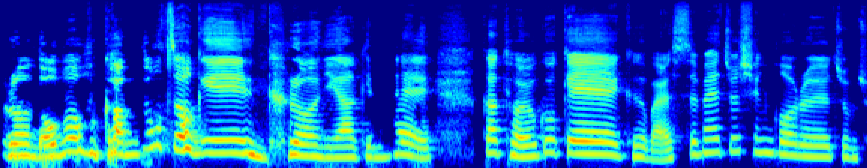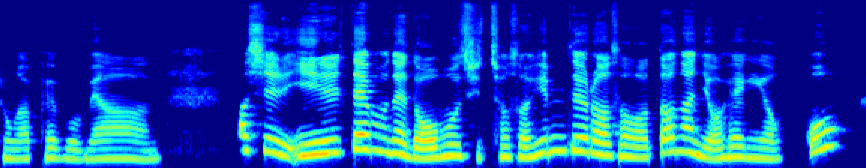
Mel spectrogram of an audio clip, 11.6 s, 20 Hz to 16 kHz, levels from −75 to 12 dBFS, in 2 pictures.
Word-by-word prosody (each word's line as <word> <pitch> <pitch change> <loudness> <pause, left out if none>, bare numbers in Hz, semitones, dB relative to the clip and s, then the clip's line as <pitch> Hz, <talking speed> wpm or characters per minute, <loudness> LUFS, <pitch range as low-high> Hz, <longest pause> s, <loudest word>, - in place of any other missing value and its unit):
그런 220 -1 +3
너무 250 +6 +3
감동적인 260 - +4
그런 210 +1 +1
이야기인데 190 +1 -3 0.3
그러니까 265 -1 0
결국에 245 +1 +3
그 205 - -8
말씀해 195 - -4
주신 280 -1 -7
거를 210 -5 -4
좀 190 -2 -10
종합해 170 0 -9
보면 165 0 -9 0.5
사실 305 -5 -1
일 240 +8 +1
때문에 305 -7 +1
너무 185 +3 +1
지쳐서 195 -1 -5
힘들어서 245 -8 -1
떠난 275 -1 -1
여행이었고 180 - -4
220 Hz, 300 characters per minute, -20 LUFS, 185-265 Hz, 0.5 s, 감동적인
